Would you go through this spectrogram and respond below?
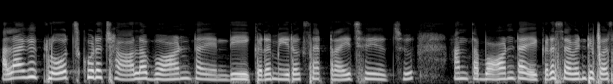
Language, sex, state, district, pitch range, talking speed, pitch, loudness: Telugu, female, Andhra Pradesh, Sri Satya Sai, 240-280 Hz, 125 wpm, 255 Hz, -14 LUFS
